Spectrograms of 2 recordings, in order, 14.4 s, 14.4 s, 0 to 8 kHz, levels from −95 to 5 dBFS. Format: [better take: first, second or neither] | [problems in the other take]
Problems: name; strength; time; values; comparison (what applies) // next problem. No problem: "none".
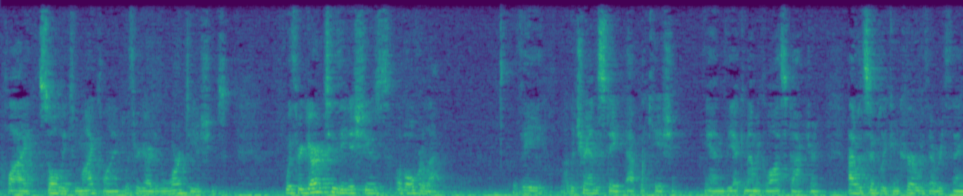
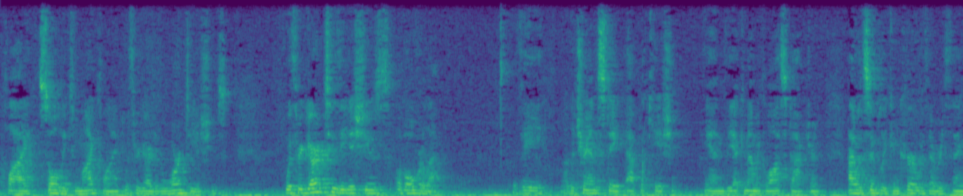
second | room echo; dies away in 0.2 s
